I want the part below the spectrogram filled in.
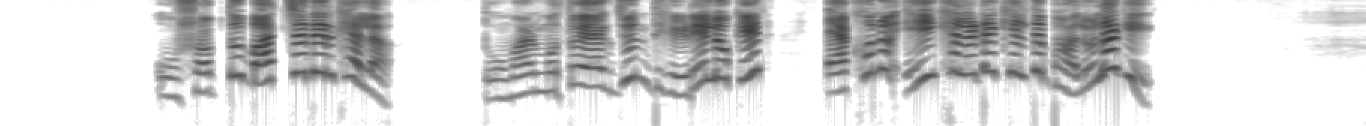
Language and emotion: Bengali, disgusted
